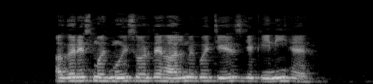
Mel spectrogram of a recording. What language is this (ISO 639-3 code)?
urd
